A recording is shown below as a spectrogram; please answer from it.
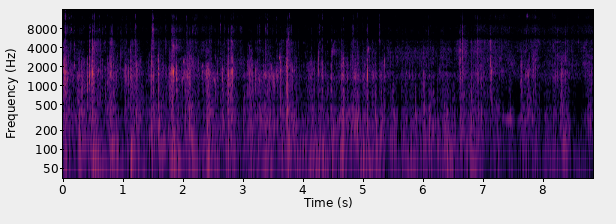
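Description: A large, clear plastic Ziploc bag full of water lies flat and is tapped, pressed and crinkled with fingertips and short nails. The result is a steady stream of soft, quick taps and crinkly plastic rustles with a bright, papery edge and almost no low end. Each tap dies away almost instantly.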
